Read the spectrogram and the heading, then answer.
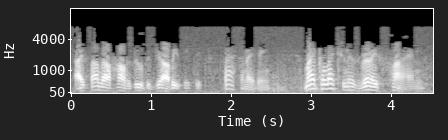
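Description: A man's voice: mid-range voice, huge pitch swings, fairly quick, slight background noise. A man playing a suave, arrogant, threatening big game hunter in 1940s radio drama. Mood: gloating. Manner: suave, mock-polite, threatening. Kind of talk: 1940s radio villain acting. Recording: muffled old radio recording.

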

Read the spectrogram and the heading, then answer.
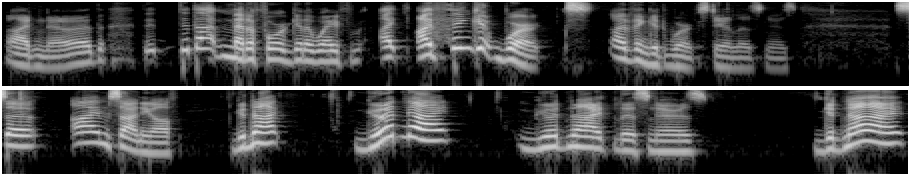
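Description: A man playing an unhinged, sardonic radio host who delivers halting, wordy monologues in a theatrical manner. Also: sits high, wildly swooping pitch, no echo, clean studio sound, voice pushed up, heavily acted. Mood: manic, gleeful. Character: rambling, unhinged male radio host in a superhero world. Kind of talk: satirical radio news monologue.

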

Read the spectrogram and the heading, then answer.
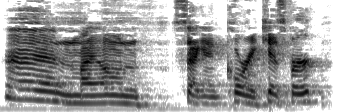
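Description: A man's voice: a little high, animated, slow, bright, forceful tone, distant mic. A man in his thirties co-hosting a card-opening show, making dry, self-mocking jokes as he reveals his cards. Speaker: co-host opening card packs. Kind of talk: casual card-opening chat. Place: indoor room at a table.

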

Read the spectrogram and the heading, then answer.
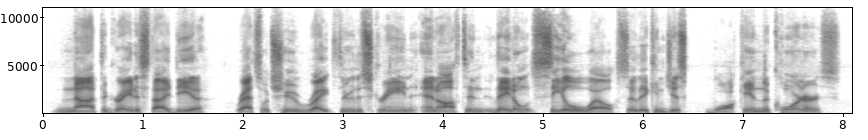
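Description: A man's voice: mid-range voice, clear, resonant tone, dry recording. A man in his fifties delivering scripted, plain-spoken instructional advice to camera as a pest control pro, outdoors on a lapel mic. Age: 50s. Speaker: pest control company representative. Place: outdoors in a parking lot beside a pickup truck. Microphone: clip-on lapel mic.

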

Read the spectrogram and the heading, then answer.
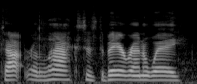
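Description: A middle-aged woman reading a picture book aloud to children outdoors in an expressive way, pausing to ask questions. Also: medium pitch, background noise. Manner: expressive, asks listeners questions. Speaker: library story reader. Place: outdoors in a leafy yard.

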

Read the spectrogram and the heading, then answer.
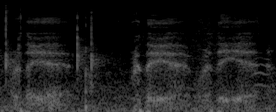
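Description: A person whispering casual, slangy, sweary gaming commentary in a breathy, unvoiced ASMR style. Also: brisk. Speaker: gaming video creator. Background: computer keyboard typing.

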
